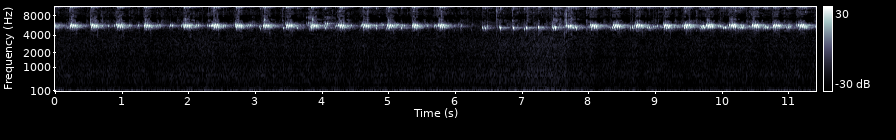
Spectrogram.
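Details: Continuous cricket chirping, high-pitched pulses repeating roughly three times per second. The rhythm wavers briefly midway before settling again, over a faint low background hum.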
